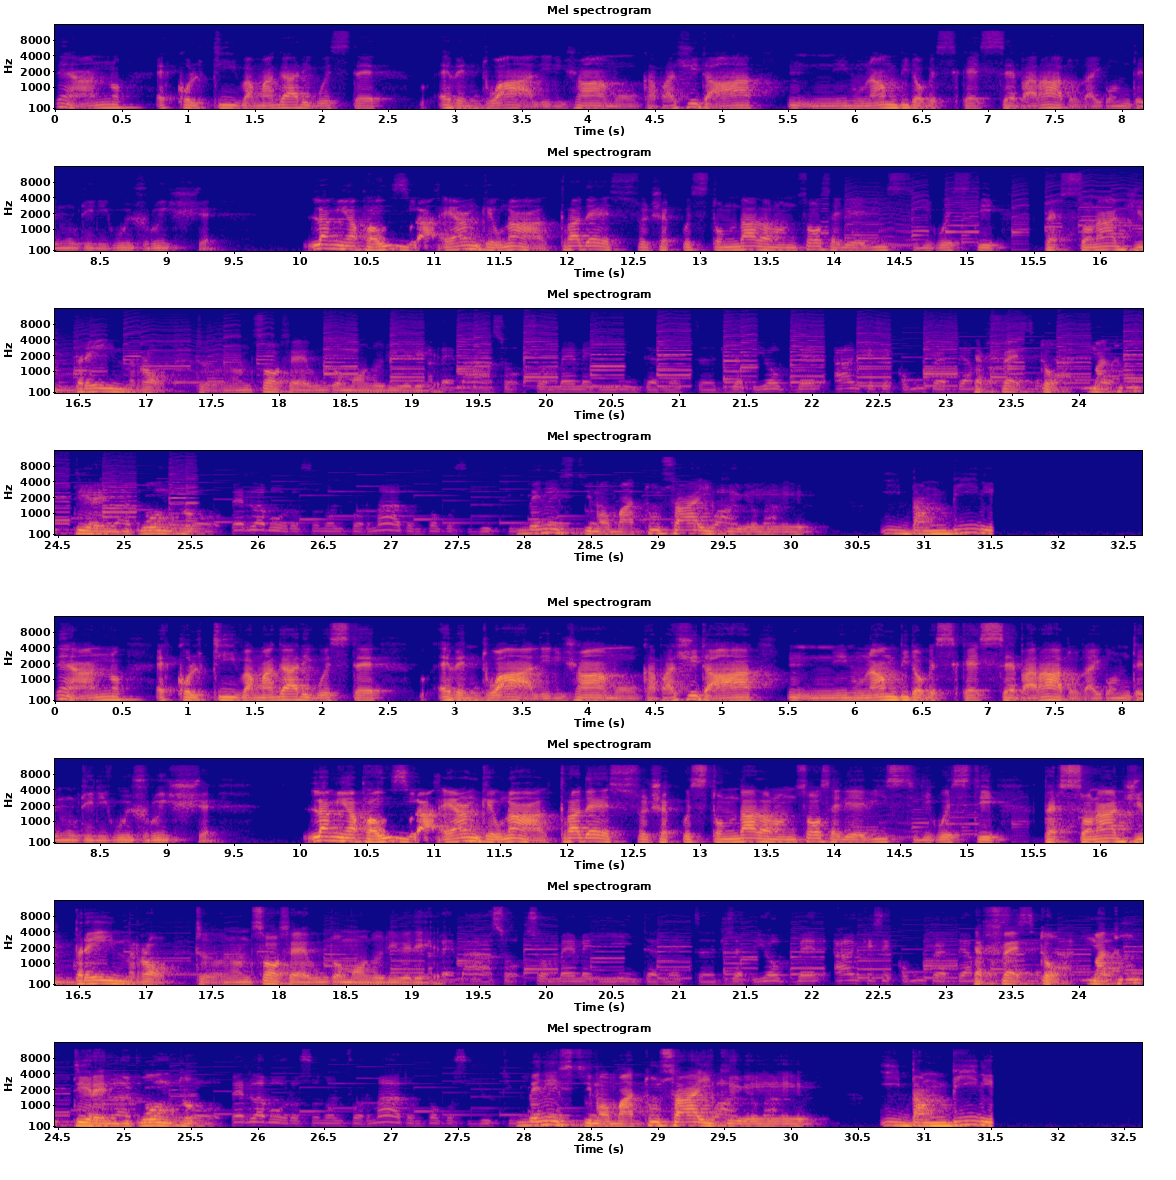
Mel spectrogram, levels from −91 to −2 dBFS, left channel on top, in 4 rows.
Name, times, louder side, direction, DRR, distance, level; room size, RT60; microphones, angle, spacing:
voice 1, 0.0-2.6 2.9-9.5 10.0-19.2 23.2-25.5 27.9-30.2 30.7-31.5, right 6 dB, 80° right, 0.3 m, -32 dB
voice 2, 10.5-11.4 19.1-24.3 24.7-28.6 29.1-30.0, right 2 dB, 60° right, 2.8 m, -46 dB
sound 1, 13.9-18.0 18.3-25.6, left 4 dB, 75° left, 2.5 m, -48 dB
Ringtone, 22.4-29.3, equal, ahead, 5.3 m, -60 dB
head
